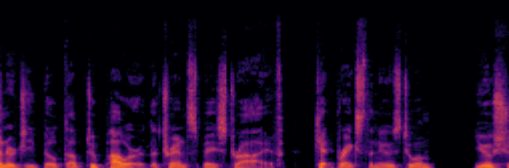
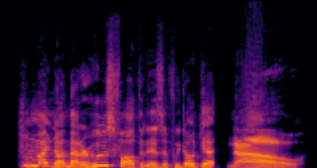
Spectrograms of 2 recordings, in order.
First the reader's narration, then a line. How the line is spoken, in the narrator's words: Kit shouts over the comm, interrupting him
